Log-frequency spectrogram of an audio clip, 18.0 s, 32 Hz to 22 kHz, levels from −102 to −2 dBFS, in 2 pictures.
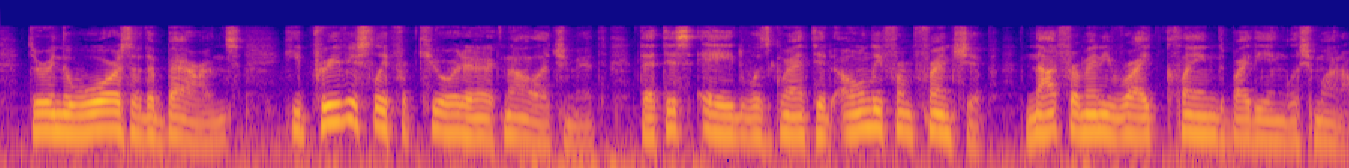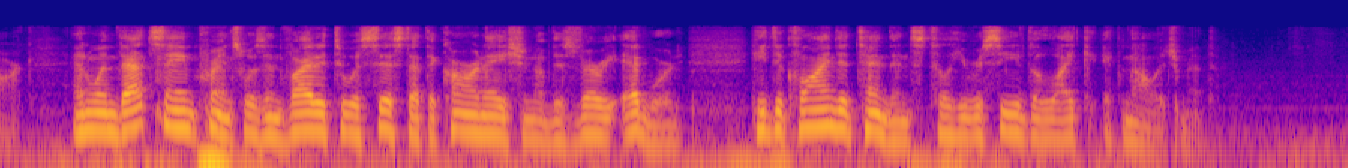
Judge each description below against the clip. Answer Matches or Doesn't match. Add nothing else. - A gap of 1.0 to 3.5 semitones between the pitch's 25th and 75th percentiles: Doesn't match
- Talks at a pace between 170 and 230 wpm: Matches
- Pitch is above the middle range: Doesn't match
